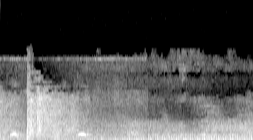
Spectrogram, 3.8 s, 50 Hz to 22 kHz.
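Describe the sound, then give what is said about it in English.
A single sharp gunshot cracks out early, over the steady, low throbbing drone of a helicopter flying overhead, on a suburban street in Auckland at 8:30 on a Monday morning, where armed police stand at the entrance to a property. “The sound of gunshots ring out as a helicopter flies overhead.”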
